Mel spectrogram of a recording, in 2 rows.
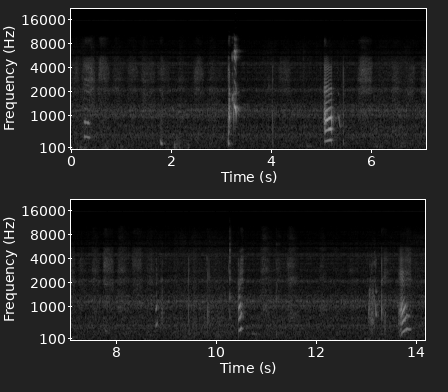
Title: day 40 - Hiccup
